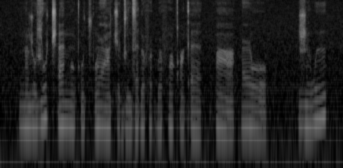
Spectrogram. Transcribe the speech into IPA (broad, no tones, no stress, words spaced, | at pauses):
ŋ͡mɛ̃ʐuʑu t͡ʃʼæ ŋõkʼũt͡sʼõ ʕã t͡ʃɵd͡ʑĩd͡zɛ ɗə˞fə˞ɡ͡bə˞fõ qʼãkʼɛ | pã | ʕo | ʐĩwɨ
